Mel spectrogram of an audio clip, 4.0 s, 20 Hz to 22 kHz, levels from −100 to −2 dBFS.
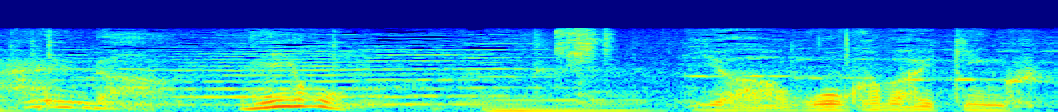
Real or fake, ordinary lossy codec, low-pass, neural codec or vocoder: real; none; none; none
